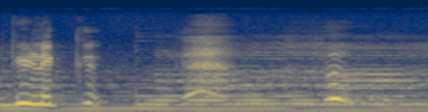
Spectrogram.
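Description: A woman crying in grief, gasping and breaking into short sobbing wails, over steady background music.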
